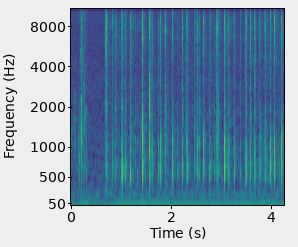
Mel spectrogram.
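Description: Long teal nails tap and scratch the top of a hollow, rectangular pink plastic case with a white rim, held flat in one hand. After a brief scratchy start, a quick, steady run of sharp, dry clicks follows, each with bright high detail and almost no ring or low end.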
